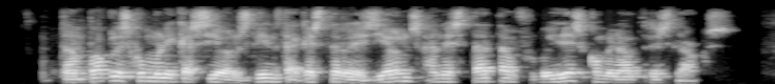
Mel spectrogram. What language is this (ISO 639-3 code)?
cat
